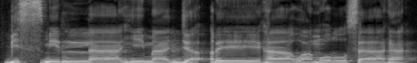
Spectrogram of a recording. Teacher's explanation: pakai al-imalatul kubra, imalah yang besar, majri, bukan majraha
